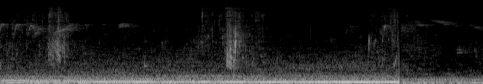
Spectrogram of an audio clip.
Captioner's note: took in the quiet, listening to birdsong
